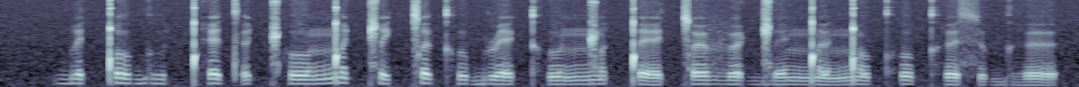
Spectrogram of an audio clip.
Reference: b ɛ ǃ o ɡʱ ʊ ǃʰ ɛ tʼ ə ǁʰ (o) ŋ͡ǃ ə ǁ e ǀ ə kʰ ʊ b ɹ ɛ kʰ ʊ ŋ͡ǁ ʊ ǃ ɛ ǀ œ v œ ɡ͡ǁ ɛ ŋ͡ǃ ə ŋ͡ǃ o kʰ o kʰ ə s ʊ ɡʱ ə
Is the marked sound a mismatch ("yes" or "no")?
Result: no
